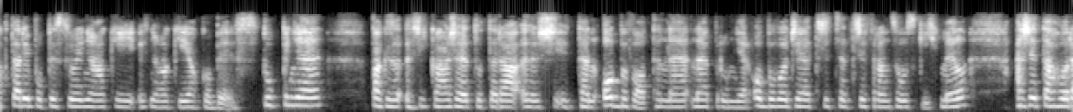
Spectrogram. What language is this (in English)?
Czech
